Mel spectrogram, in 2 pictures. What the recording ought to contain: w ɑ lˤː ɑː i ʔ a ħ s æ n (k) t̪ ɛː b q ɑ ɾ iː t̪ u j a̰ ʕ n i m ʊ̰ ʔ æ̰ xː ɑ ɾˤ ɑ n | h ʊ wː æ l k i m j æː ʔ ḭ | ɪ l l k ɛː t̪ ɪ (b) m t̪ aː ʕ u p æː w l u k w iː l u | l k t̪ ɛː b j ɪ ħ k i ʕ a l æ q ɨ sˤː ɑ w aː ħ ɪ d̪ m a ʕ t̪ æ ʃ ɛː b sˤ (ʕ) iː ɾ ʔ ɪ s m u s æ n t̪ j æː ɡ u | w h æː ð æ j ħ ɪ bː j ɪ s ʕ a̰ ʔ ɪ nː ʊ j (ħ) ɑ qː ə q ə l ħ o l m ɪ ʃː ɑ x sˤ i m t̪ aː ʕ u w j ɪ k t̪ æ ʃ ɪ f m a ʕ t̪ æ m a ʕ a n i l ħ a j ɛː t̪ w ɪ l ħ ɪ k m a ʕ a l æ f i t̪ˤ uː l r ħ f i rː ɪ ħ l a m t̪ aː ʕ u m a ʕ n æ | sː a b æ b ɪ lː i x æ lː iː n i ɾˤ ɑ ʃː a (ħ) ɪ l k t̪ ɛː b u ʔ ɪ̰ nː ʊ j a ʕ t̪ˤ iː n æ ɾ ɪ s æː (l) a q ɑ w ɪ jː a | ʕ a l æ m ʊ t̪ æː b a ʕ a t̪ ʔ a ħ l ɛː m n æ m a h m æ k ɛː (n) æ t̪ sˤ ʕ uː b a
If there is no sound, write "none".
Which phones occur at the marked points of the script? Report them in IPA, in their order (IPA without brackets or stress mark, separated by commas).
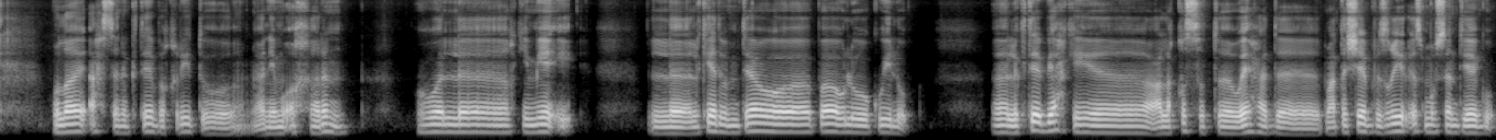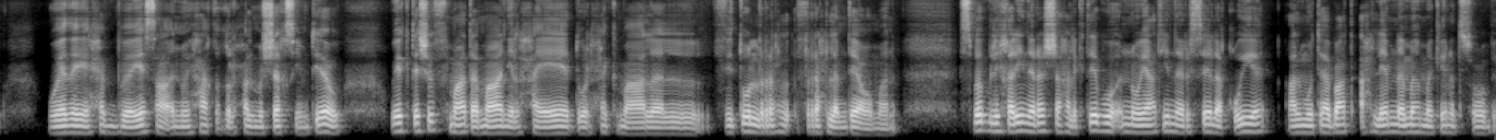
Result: k, b, ɣ, ħ, ħ, l, n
